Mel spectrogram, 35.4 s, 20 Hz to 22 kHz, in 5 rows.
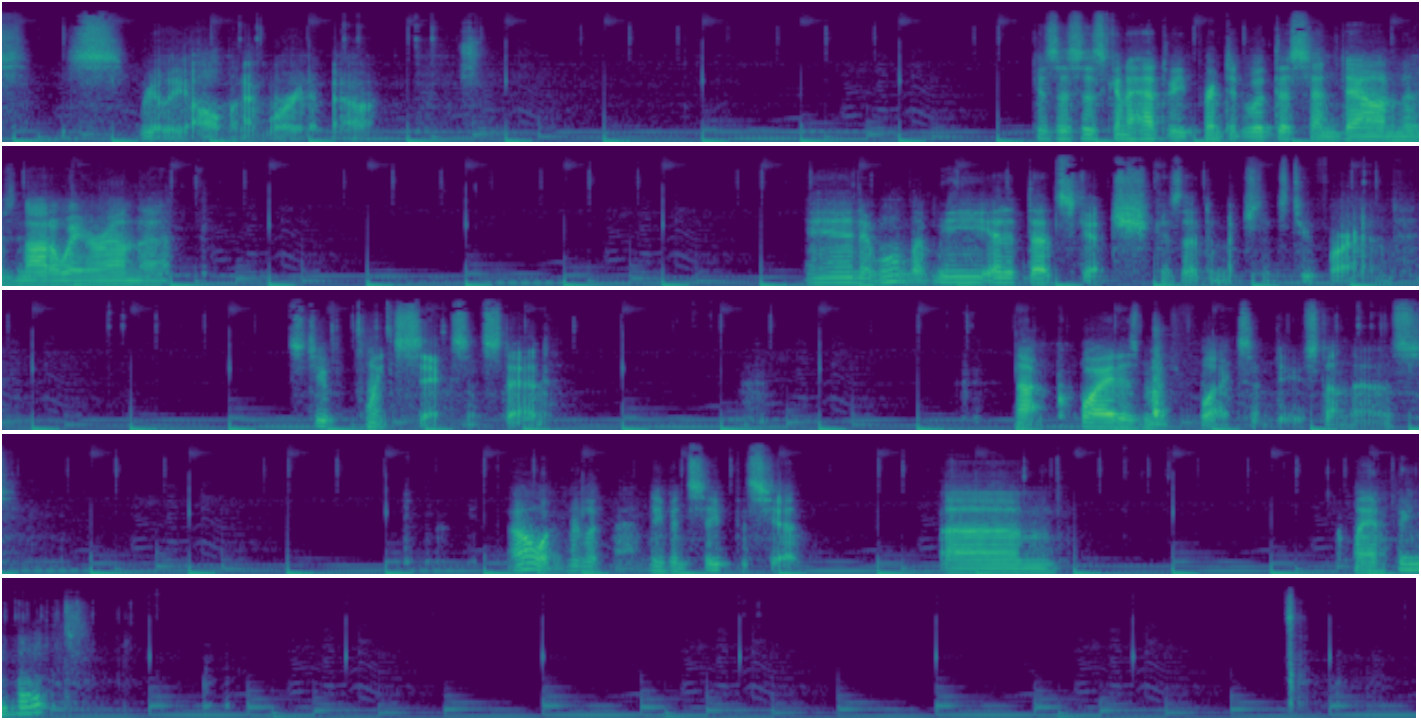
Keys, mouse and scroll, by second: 1.2-2.6 drag, 2.5 middle click, 5.4 middle click, 7.9 middle click, 9.3 middle click, 11.3 right click, 11.7 click, 13.5 click, 14.7 click, 17.6 click, 18.8 click, 19.3 middle click, 20.5 middle click, 20.9 ctrl+click, 21.1 ctrl+s, 26.4-29.4 typing, 30.4 click, 32.0 click, 33.5-34.5 middle drag, 35.3 right click.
